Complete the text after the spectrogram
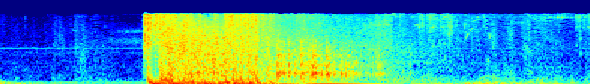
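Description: A gun fires in a loud burst, echoing briefly.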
